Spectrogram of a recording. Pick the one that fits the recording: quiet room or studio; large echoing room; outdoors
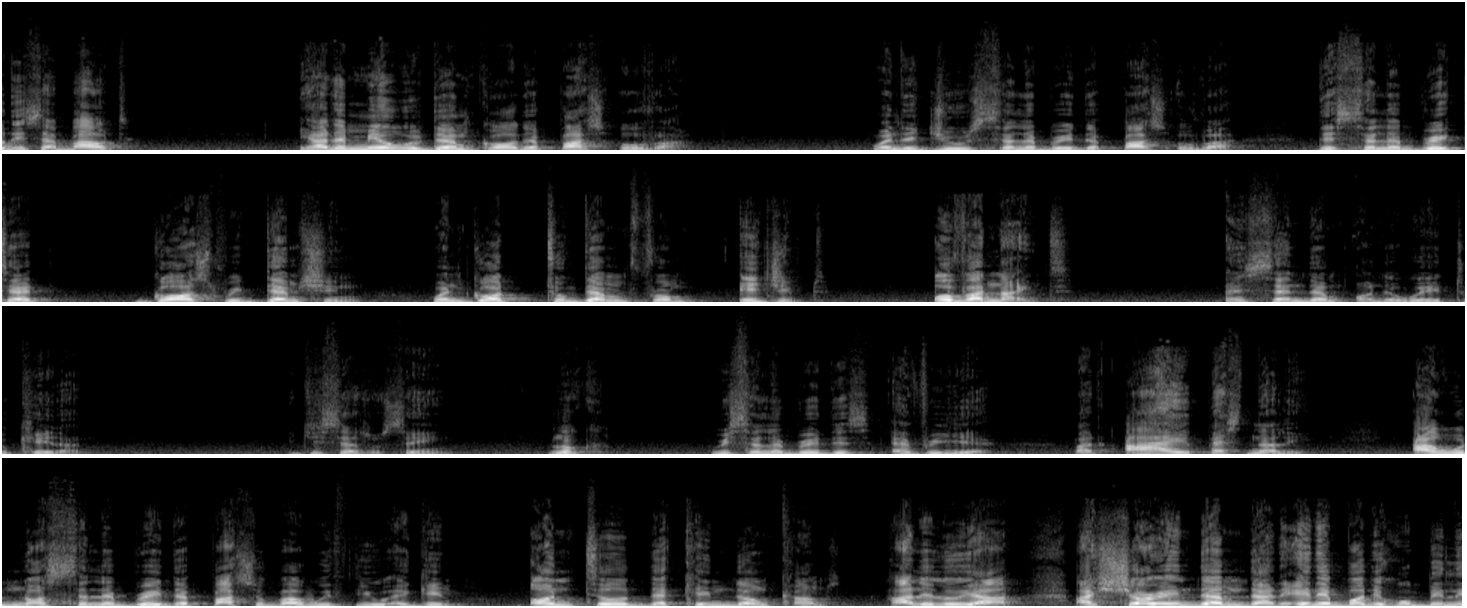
large echoing room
